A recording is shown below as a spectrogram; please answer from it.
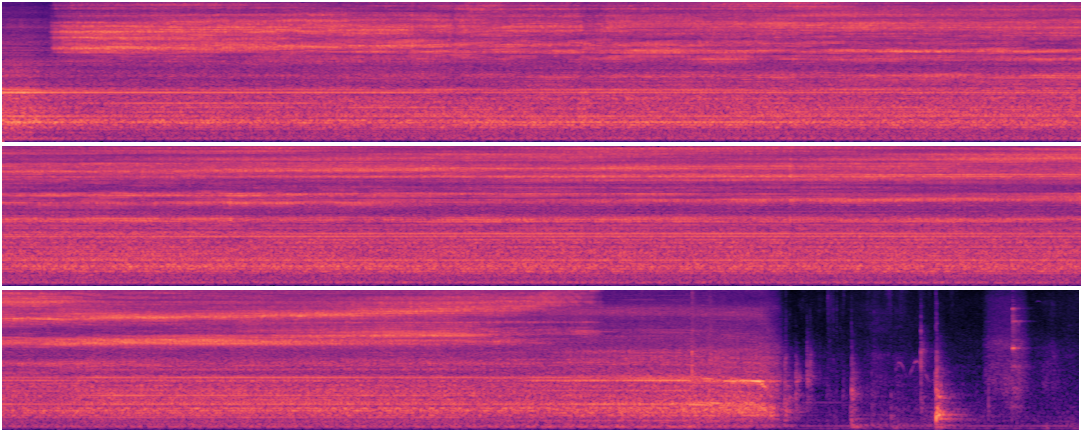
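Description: Milling machine cutting a groove in a wooden tool handle with a three-quarter-inch end mill ground to a file's angle. The spindle runs steadily with a whine while the cutter chews through the wood. The cutting hiss stops near the end, and the machine cuts off just before the end.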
